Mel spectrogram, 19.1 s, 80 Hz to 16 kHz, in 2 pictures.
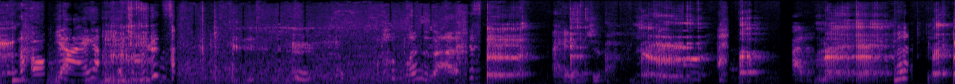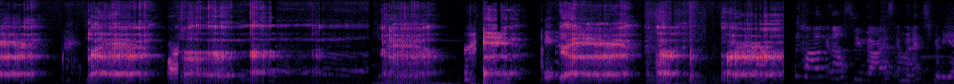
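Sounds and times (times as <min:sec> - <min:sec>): woman burping: 0:01.0 - 0:01.7, 0:04.8 - 0:17.4.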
